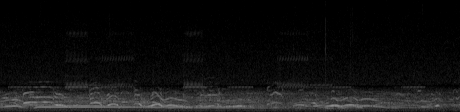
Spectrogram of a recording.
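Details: Coyote pack howling together, many voices overlapping in wavering, rising and falling howls with a long sliding tone beneath, yips and quavering notes layered over a steady high insect drone.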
